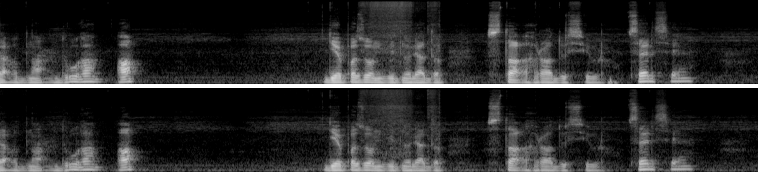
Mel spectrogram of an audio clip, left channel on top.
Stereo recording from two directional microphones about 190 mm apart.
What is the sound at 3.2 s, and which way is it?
Speech, 15° left (ahead or behind).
